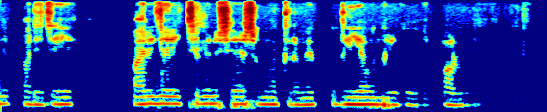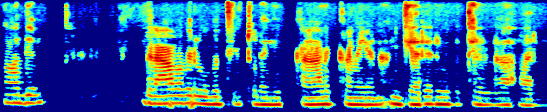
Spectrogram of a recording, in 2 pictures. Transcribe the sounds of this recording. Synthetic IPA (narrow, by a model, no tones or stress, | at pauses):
ipɐɾi | pɐɾid͡ʑɐjit͡ɕːɐðinuɕe̞ːʂɐmaːt̪rɐmepuðijɐʋunɐlkuɐpɐɭːu | aːd̪jɐm | d̪ɾaːʋɐɣɐɾuːbɐt̪ːilt̪uɽɐŋːikaːlɐkrɐmɐjaːɳɐɡeɾɐɾuːbɐt̪ːiluɭːaːhaːɾɐm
